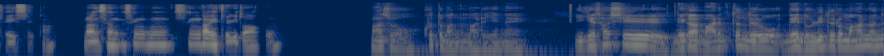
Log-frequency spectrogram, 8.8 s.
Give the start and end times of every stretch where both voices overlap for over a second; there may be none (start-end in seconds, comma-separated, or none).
none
